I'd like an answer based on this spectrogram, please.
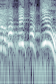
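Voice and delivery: very high, heated comeback; outraged retort. Acted. Bandleader trading curses with bandmate, high outraged yell. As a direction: throw the curse right back. Acted quarrel with band.

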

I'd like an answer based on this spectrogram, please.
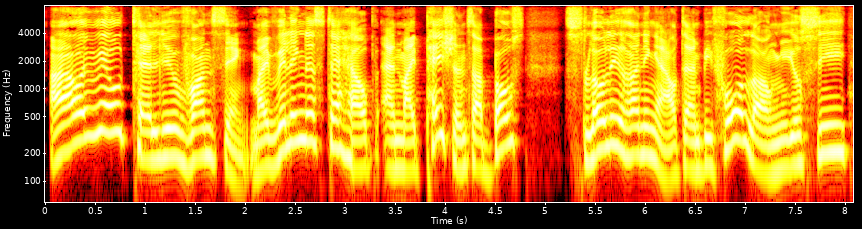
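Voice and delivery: silly chatty interrogator. Acted. Examining officer coaxing the prisoner to confess, high chatty voice. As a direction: coax him like a falsely friendly examiner.

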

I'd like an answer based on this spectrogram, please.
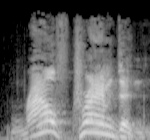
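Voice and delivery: Ralph Cramden impression. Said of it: "Do you do anybody".

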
